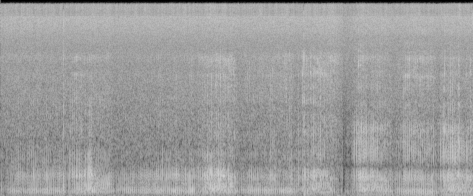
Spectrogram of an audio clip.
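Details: Low, rumbling purr of a domestic cat, evenly sustained with gentle surges about every two seconds as it inhales and exhales; no competing noise.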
